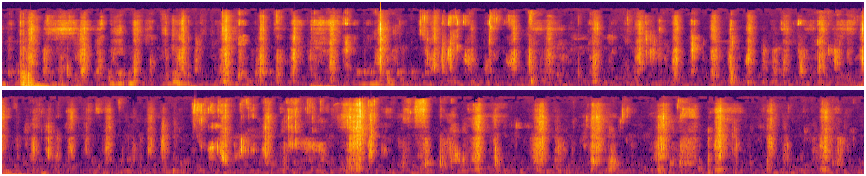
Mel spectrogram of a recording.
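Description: Close-miked chewing of a mouthful of food, with quick wet, smacking clicks several times a second.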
